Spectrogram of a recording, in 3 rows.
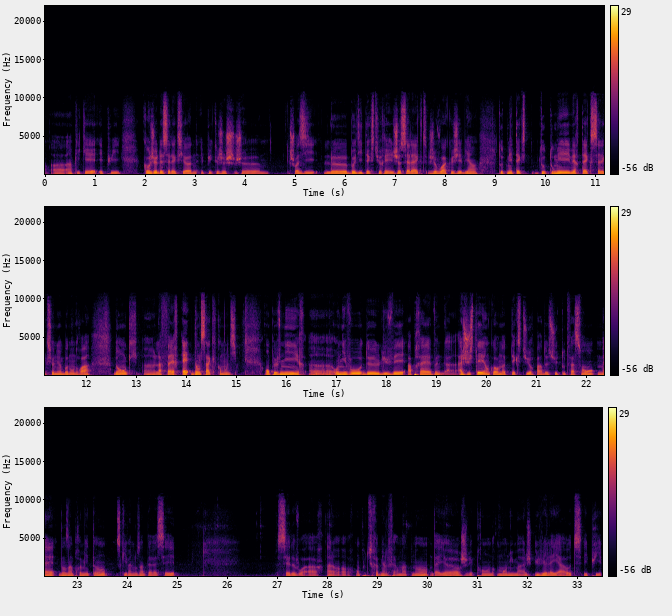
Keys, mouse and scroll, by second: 1.6 click, 3.5 click, 6.3 click, 11.3 click, 15.1 click, 18.8 click, 25.3 click, 27.5 click.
